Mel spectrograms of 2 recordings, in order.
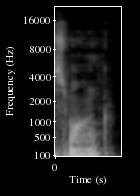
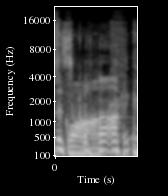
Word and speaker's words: squonk: But in the depths of the swank. The squonk. It's pronounced squonk.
